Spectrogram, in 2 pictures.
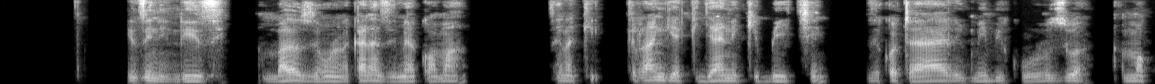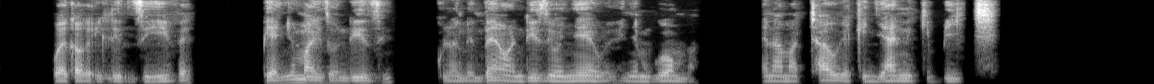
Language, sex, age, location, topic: Swahili, male, 18-24, Kisumu, agriculture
